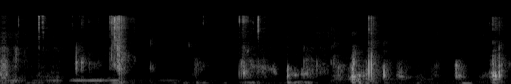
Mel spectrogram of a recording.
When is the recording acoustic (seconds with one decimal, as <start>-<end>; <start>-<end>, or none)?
0.7-2.2; 3.3-5.1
